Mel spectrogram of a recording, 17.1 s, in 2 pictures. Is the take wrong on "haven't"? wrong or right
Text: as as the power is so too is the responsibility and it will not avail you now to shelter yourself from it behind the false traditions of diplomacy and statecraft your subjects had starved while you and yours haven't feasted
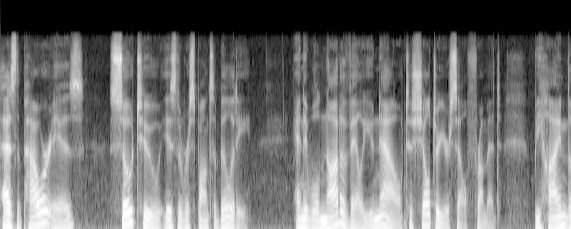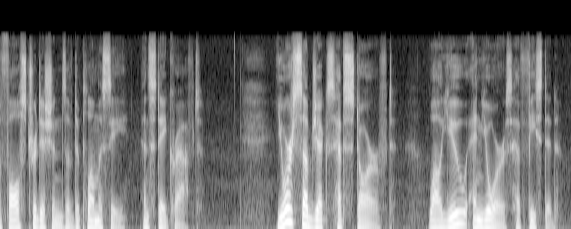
wrong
